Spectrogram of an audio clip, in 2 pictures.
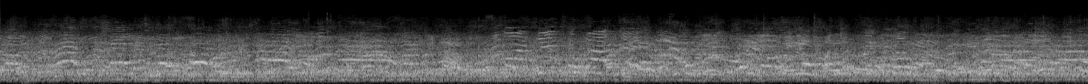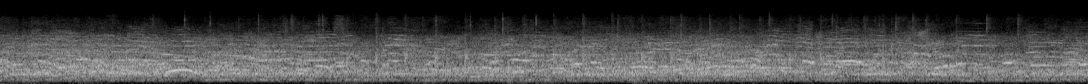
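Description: Boxing-match spectators, many voices talking and calling out over one another in a steady din.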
